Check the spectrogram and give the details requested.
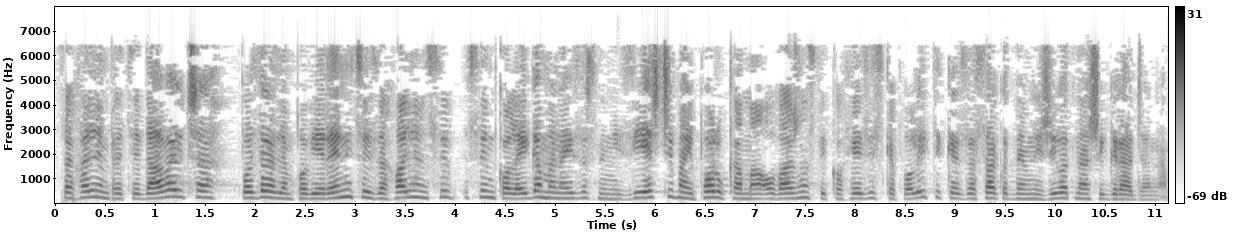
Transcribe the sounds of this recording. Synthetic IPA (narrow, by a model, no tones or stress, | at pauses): z̥axʋaʎuje̞mpɾet̪sje̞d̪aːʋajut͡ɕa | po̞zd̪ɾaʋʎampo̞ʋje̞ɾe̞nit̪suizaxʋaʎuje̞msʋimko̞le̞ːɡamanaizʋr̩snimizʋjeːʃt͡ɕimaipo̞ɾukamao̞ʋaːʒno̞st̪iko̞xe̞ːziske̞po̞lit̪ike̞zasʋako̞d̪ne̞ːʋniʒiʋo̞t̪naʃixɡɾad͡ʑana̰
